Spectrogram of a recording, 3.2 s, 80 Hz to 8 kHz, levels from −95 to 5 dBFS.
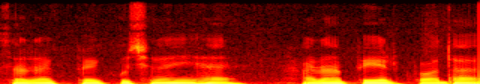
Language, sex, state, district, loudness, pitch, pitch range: Hindi, male, Bihar, Patna, -13 LUFS, 115 Hz, 110-115 Hz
